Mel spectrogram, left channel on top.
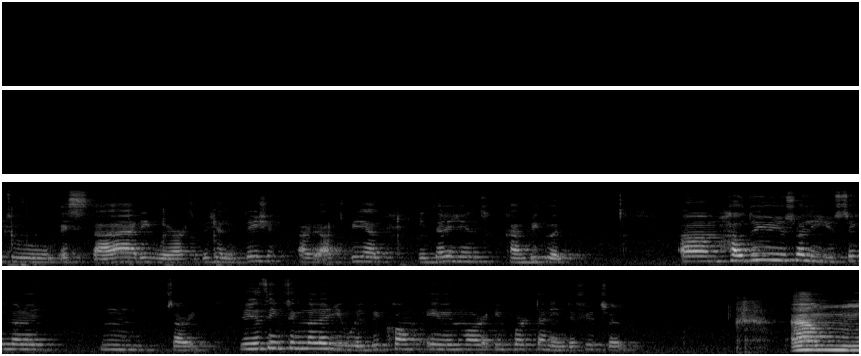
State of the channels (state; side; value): silent; left; 50 dB below the other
